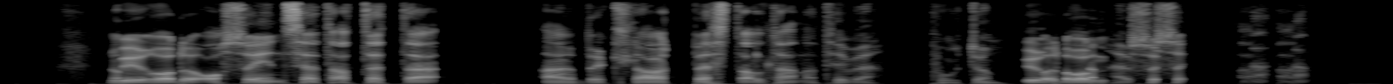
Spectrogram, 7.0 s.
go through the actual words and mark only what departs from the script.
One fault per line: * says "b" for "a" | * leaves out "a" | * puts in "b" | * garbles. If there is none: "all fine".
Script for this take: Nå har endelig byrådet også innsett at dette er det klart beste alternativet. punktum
* leaves out "har endelig"
* garbles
